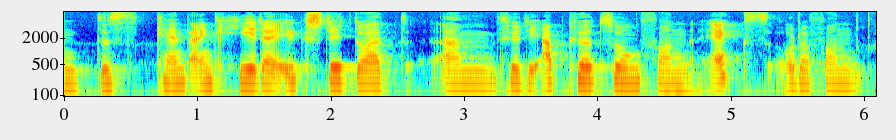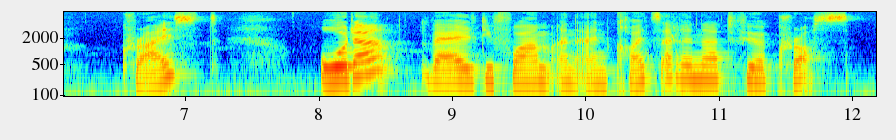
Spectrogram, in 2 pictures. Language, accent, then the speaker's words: German; Switzerland; mir als Schweizerin sehr gelegen.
